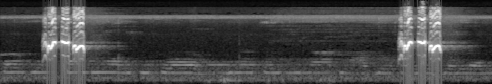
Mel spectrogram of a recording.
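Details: Sooty-headed bulbul song for coaxing young bulbuls into answering: two short three-note whistled phrases, bubbly and slurred, separated by roughly three and a half seconds of near quiet with a soft hum.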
